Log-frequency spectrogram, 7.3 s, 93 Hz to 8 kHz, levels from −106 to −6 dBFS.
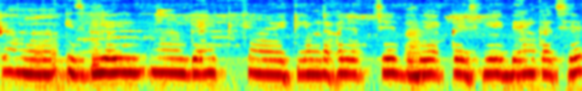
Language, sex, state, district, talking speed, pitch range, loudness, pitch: Bengali, female, West Bengal, Paschim Medinipur, 150 wpm, 215-230 Hz, -14 LUFS, 220 Hz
